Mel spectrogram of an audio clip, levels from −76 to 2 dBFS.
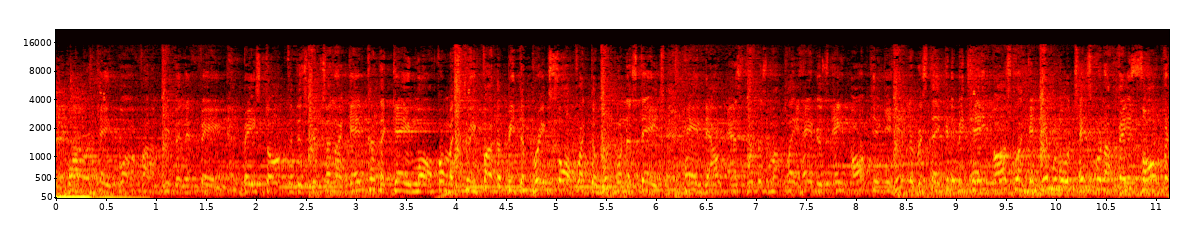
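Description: A corrupt frame decoded at 9.18 to 9.22 s: damaged bits in a few compressed frames misplaced energy across frequencies, giving a brief chirp-like burst peaking around -15 dBFS.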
